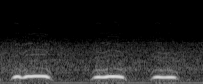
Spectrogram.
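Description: Great horned owl hooting loudly at close range: a longer deep hoot, then two shorter ones, each held at one steady pitch.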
